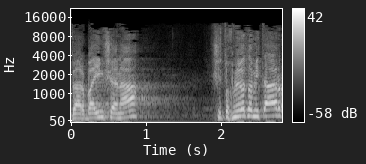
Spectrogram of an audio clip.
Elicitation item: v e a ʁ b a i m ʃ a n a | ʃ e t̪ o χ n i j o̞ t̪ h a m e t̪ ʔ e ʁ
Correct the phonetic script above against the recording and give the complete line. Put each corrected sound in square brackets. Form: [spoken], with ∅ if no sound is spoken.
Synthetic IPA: v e a ʁ b a i m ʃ a n a | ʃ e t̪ o χ n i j o̞ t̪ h a m [i] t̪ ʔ [a] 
